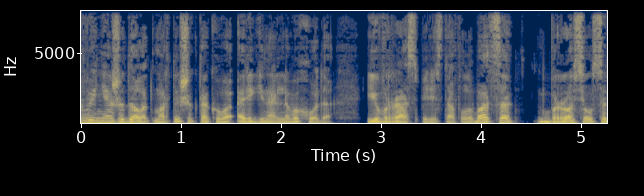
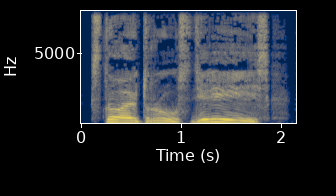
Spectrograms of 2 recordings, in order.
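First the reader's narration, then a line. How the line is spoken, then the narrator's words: Roaring shout. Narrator (Russian): взревели сзади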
